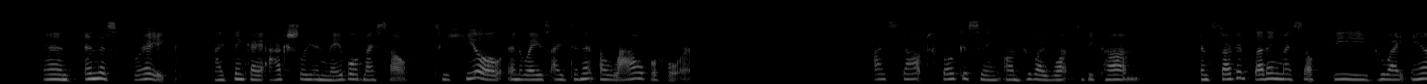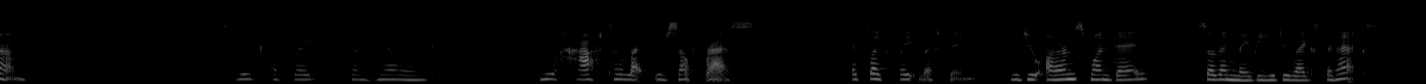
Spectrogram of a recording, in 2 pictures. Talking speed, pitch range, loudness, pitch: 130 wpm, 215-240 Hz, -49 LUFS, 225 Hz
